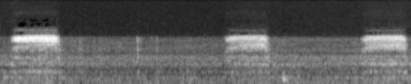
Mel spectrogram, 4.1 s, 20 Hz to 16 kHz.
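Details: Two-thirty-hour-before-dawn porch recording of an owl, May 5, 2013 at 1:53 AM: three coarse, hissing bursts; the first is loudest, and the later two come close together, with faint clicks in the pauses.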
